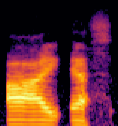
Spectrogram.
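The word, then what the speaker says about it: Islay: then you have the isla and this is um this is tricky spelling isla is spelled i-s-l-a-y and so if you see it on a bottle it doesn't look like it's pronounced isla but um isla is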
